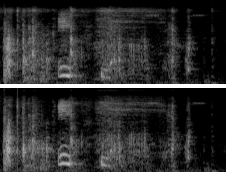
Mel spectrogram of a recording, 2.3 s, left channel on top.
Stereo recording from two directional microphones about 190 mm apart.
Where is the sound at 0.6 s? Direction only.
40° right (ahead or behind).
